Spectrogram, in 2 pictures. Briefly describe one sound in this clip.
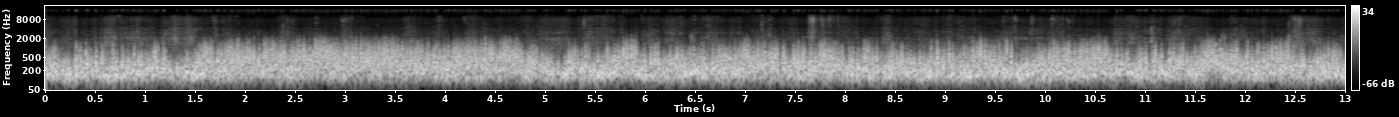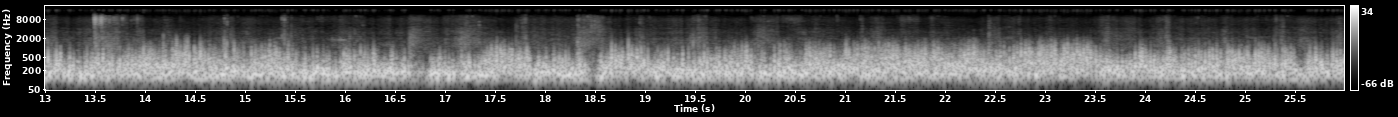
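Strong wind rumbles and buffets outdoors.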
